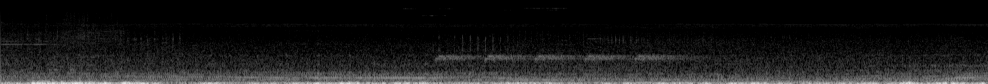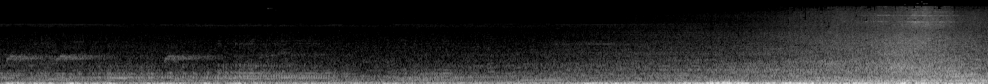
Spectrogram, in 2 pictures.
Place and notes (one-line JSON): {"title": "San Sebastián, San José, Costa Rica - Adelante, doña Elizabeth (Antiguo Hipermás)", "date": "2010-10-08 19:27:00", "description": "A taxi in the parking lot, waiting for instructions", "latitude": "9.91", "longitude": "-84.08", "altitude": "1135", "timezone": "America/Costa_Rica"}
